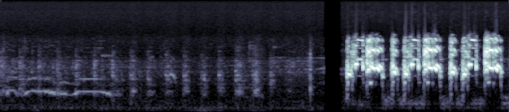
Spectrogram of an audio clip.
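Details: Partridge starts with quiet ticking and a soft whistle, then bursts into loud, rapid, rasping notes repeated several times a second.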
